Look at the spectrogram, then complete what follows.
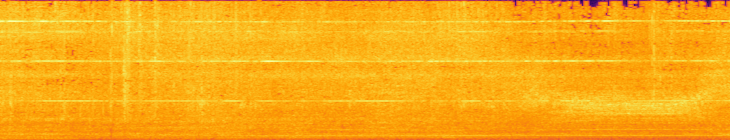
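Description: Vacmaster vacuum running steadily through its hose and wand along a hardwood floor: a rush of air with a steady whine. About seven seconds in, the airflow takes on a higher hiss for a couple of seconds.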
